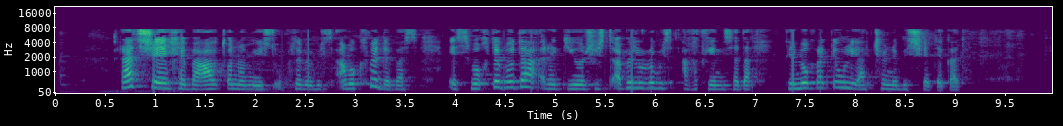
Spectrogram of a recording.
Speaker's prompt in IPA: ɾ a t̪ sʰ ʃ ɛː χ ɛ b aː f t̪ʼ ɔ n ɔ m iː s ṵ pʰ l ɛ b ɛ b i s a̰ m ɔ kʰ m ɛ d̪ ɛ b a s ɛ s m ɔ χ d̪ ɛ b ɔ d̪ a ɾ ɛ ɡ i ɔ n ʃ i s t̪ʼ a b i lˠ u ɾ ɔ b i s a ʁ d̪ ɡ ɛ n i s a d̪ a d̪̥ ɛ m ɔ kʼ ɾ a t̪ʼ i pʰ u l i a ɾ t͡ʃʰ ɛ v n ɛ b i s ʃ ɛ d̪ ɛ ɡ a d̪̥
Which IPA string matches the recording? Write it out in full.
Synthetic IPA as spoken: ɾ a t̪ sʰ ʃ ɛː χ ɛ b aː f t̪ʼ ɔ n ɔ m iː s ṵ pʰ l ɛ b ɛ b i s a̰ m ɔ kʰ m ɛ d̪ ɛ b a s ɛ s m ɔ χ d̪ ɛ b ɔ d̪ a ɾ ɛ ɡ i ɔ n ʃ i s t̪ʼ a b i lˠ u ɾ ɔ b i s a ʁ d̪ ɡ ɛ n i s a d̪ a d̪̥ ɛ m ɔ kʼ ɾ a t̪ʼ i u l i a ɾ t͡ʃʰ ɛ v n ɛ b i s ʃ ɛ d̪ ɛ ɡ a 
